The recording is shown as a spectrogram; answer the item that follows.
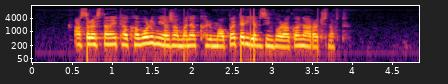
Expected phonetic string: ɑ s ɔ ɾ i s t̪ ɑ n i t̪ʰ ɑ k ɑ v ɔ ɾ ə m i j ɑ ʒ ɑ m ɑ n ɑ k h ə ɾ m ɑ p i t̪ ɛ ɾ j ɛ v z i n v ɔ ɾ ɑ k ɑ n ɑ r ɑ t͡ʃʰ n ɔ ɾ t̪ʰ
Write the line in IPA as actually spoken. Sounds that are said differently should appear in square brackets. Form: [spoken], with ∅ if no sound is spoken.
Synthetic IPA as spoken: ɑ s ɔ ɾ [ɛ] s t̪ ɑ n i t̪ʰ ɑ [kʰ] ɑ v ɔ ɾ ə m i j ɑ ʒ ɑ m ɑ n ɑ k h ə ɾ m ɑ p [ɛ] t̪ ɛ ɾ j ɛ v z i n v ɔ ɾ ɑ k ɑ n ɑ r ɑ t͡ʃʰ n ɔ ɾ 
